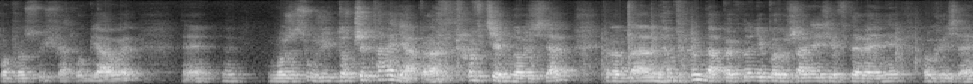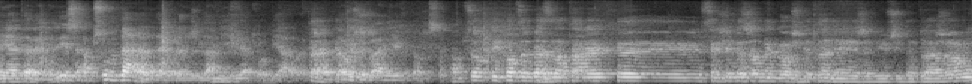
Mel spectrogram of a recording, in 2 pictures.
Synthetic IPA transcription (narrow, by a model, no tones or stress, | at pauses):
pɔpɾɔst̪uɕfʲja̰t̪wɔbʲjawɛ | mɔʐɛswuʐɨd͡ʑd̪ɔt͡ʂɪt̪aɲa̰pɾavd̪̥aft͡ɕɛmnɔɕt͡ɕaxpɾavd̪anapnapɛvnɔɲɛpɔɾuʂaɲɛɕɛft̪ɛɾɛɲɛ | ɔkɾɛɕlɛ̰ɲat̪ɛɾɛnujɛst̪apsuɾd̪alnɛvɾɛ̰nd͡ʒd̪la̰ɲʲḛɕfʲja̰t̪wɔ̰bʲja̰wɛ̰t̪anaʐɨvaɲɛvnɔ̰t̪sapsɔlut̪ɲɛxɔd̪zɛbɛzlat̪aɾɛx | fsɛ̃ɲ̃ɕɛbɛzʒad̪nɛɡɔːɕfʲjɛt̪lɛɲajɛʐɛlʲijuʂid̪ɛplaʐɔ̃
